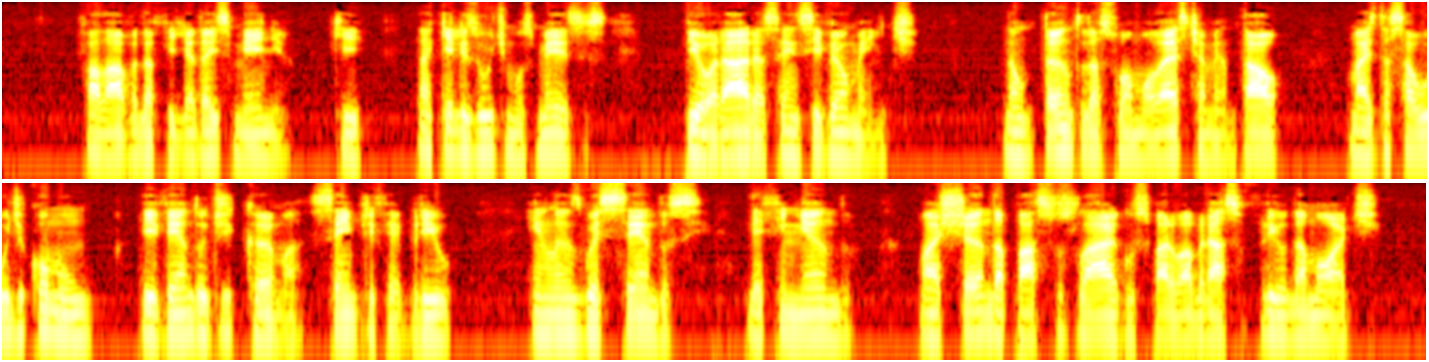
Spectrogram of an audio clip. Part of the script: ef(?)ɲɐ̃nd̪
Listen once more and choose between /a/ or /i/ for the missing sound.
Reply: i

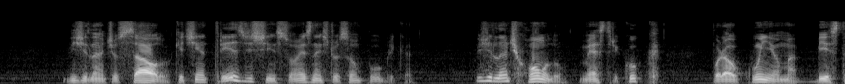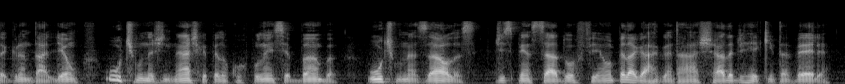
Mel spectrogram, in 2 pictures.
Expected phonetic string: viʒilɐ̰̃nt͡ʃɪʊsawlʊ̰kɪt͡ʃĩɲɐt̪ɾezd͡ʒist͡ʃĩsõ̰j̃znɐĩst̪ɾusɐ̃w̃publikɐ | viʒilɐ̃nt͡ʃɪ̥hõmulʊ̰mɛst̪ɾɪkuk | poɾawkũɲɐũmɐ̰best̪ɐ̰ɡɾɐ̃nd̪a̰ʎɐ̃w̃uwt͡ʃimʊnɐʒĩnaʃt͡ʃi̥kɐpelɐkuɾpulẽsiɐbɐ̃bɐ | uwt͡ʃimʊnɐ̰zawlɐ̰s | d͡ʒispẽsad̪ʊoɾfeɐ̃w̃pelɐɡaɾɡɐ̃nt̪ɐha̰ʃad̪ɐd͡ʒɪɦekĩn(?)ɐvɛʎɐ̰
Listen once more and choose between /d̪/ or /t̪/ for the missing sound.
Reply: t̪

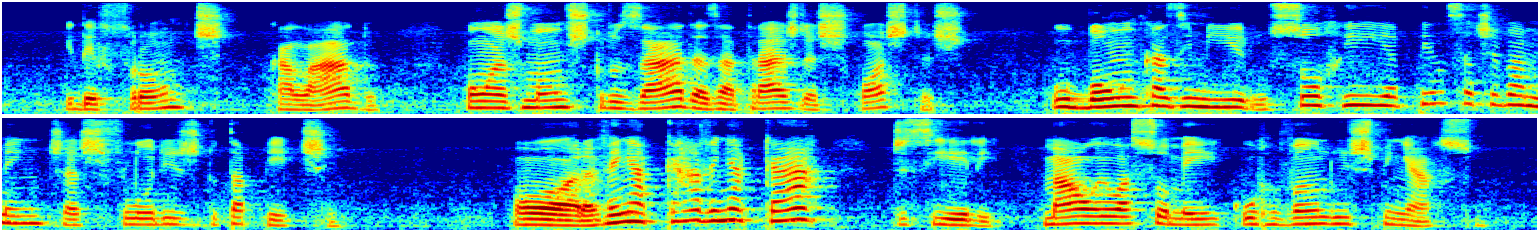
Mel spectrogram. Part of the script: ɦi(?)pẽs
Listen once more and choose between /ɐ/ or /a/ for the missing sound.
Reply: ɐ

